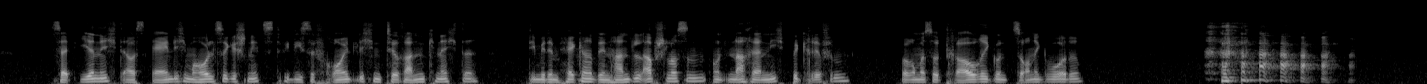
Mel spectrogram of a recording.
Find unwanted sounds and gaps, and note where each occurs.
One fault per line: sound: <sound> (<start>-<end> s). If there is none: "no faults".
sound: laugh (12.0-13.6 s)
